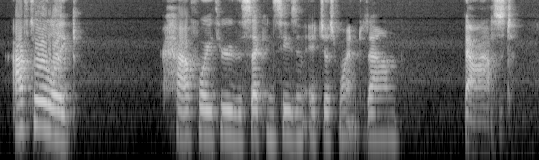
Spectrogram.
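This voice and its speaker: Pausing long and often, a woman talks at a fairly slow pace with a medium pitch and fairly even intonation. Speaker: video blog host. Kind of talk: casual talk to camera.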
